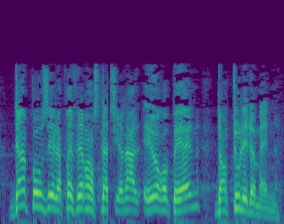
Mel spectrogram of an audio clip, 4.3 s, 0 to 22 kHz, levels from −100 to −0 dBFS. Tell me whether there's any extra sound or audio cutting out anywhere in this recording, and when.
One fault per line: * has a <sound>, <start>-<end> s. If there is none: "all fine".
* has a dropout, 1.6-1.7 s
